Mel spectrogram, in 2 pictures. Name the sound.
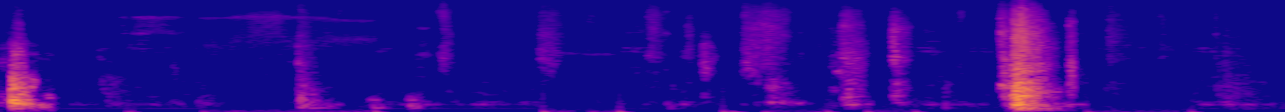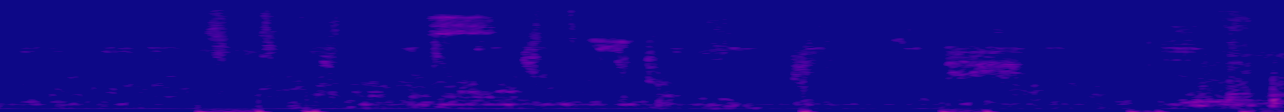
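door being closed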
